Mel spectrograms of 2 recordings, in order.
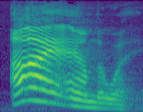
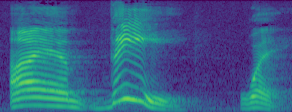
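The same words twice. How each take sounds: First: The word "I" carries the main stress. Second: The word "the" carries the main stress. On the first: This one and no other is the way. "Now notice the emphasis on the word I" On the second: There is one way, not merely a way. "Notice the emphasis on the word the"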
